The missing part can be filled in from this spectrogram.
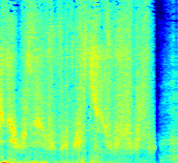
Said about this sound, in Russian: аэродинамические шумы напоминают о скорости.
